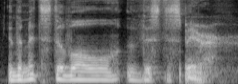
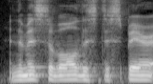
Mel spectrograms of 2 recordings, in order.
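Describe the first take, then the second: First: It is read in a dramatic movie-trailer voice. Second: It is read in the speaker's ordinary voice.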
